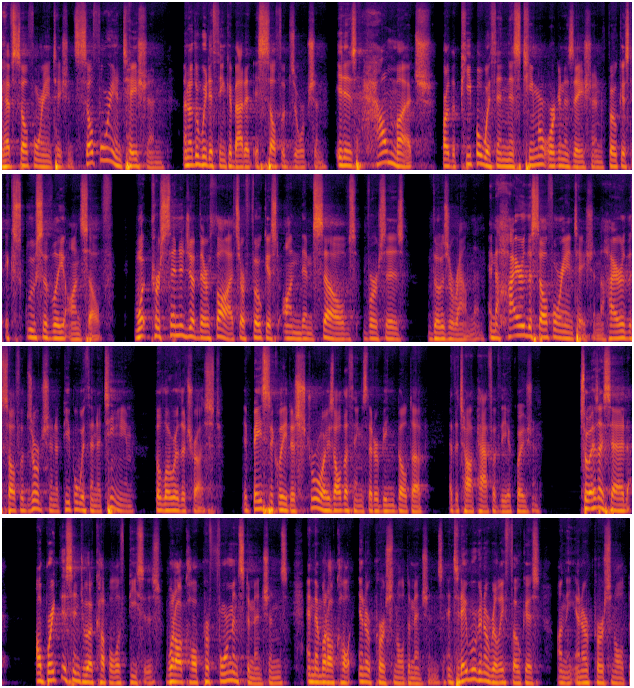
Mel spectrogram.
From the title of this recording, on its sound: LIVE from the Main Street Summit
